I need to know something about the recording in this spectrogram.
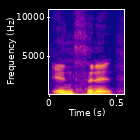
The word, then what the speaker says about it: NFNT: And the name NFNT, or Infinite as it's pronounced, has 2 main meanings.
